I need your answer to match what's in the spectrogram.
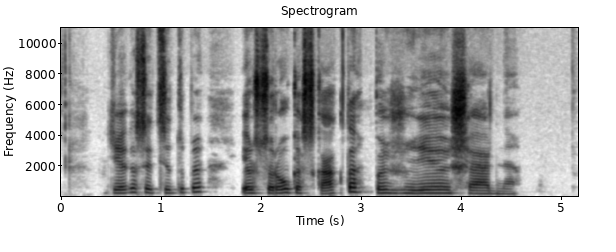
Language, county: Lithuanian, Vilnius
